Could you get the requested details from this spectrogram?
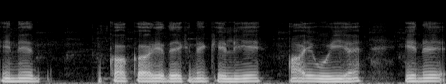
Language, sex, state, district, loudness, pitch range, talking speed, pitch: Hindi, male, Uttar Pradesh, Muzaffarnagar, -17 LUFS, 135-145 Hz, 150 wpm, 140 Hz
